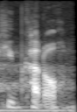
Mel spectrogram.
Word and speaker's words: kubectl: And it's pronounced like that, kubectl. So it just looks like this, kubectl, create -f, and then you're going to put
